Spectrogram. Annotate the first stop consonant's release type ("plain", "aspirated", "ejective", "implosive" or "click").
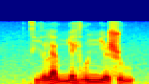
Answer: aspirated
